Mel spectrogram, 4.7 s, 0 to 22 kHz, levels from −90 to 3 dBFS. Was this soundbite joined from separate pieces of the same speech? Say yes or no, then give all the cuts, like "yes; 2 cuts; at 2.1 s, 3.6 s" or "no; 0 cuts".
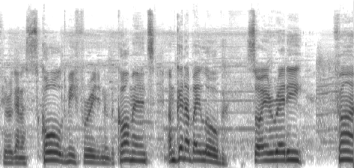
yes; 1 cut; at 2.1 s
